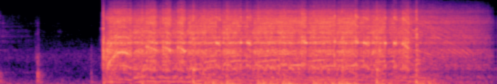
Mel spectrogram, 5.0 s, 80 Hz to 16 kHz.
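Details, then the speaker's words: 1985 Honda Civic parked 16 years, carbureted, 17-year-old fuel in tank, fresh oil added: cranks, catches suddenly and runs rough for a few seconds before dying, running only on fuel poured into the carburetor. "That is unbelievable. It ran. It just started. We put some oil in it."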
